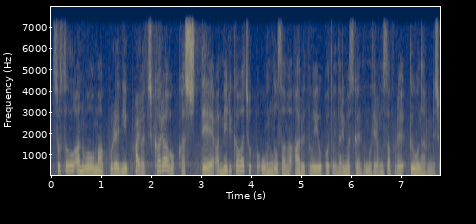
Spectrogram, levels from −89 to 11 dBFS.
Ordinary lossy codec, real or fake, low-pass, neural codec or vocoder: none; fake; 7.2 kHz; codec, 16 kHz in and 24 kHz out, 0.8 kbps, FocalCodec, streaming, 65536 codes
